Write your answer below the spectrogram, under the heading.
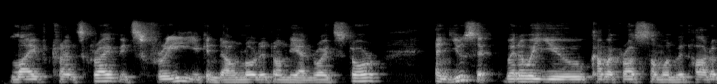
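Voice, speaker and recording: A man with a Keralan accent, medium pitch, ordinary pitch variation and moderate pace. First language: Malayalam. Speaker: tech executive. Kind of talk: talk. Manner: animated.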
